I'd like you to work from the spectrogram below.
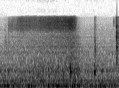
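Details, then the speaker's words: A steady airflow hiss for over a second, then it stops, followed by brief puffs over a low hum: the speaker's own home mechanical ventilator delivering a breath. "my name is run in mind that noise earrings my ventilator"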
